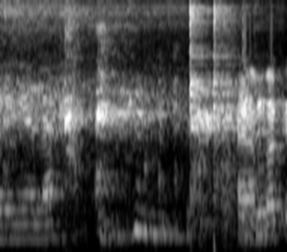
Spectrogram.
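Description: A spoon clinks and scrapes against a pan while Kerala-style clam roast is stirred, a few close, bright metallic knocks and rattles with no talking.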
